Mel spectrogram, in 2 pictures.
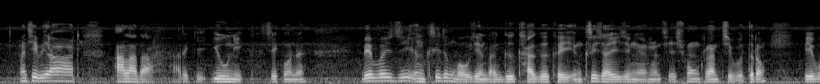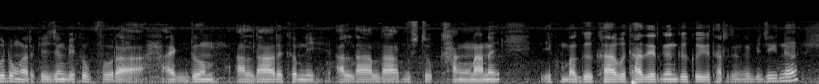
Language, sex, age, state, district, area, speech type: Bodo, male, 18-30, Assam, Kokrajhar, urban, spontaneous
